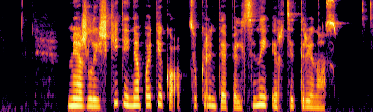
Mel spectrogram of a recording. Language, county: Lithuanian, Panevėžys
